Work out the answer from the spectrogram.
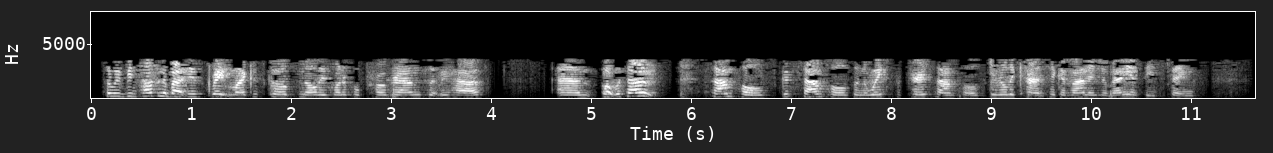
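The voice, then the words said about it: Congested voice with a cold. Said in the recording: “I have a bit of a cold, so if I'm sounding weird, or if I have to sneeze”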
